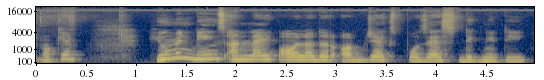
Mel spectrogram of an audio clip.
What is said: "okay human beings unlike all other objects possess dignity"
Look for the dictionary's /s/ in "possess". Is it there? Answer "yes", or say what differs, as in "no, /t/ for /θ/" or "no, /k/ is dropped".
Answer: yes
